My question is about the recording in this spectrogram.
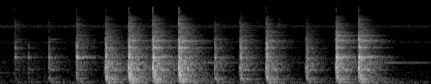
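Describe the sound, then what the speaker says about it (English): A flathead screwdriver tapping around the edges of a clip on a custom Skyline driveshaft, about a dozen sharp metallic knocks in a steady rhythm, close and loud with no talking. "Just tap around the edges with the flathead."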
